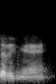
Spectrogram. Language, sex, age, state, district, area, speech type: Tamil, male, 45-60, Tamil Nadu, Perambalur, urban, conversation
